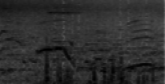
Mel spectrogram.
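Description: Riders on a double-shot launch tower screaming and yelling as they are bounced up and down, in short rising and falling cries over a steady rushing noise.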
